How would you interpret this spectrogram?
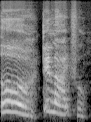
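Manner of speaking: high, hammed-up old northern man voice. Making tea for the viewers, in a silly old northern man voice. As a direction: play a doddering northern bloke making tea.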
